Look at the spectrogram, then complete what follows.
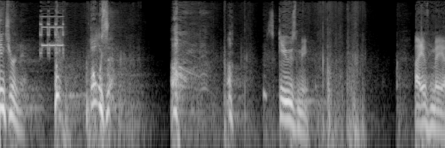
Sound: phone rings; laughter

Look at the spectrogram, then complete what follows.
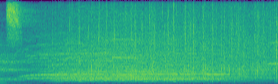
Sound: audience cheering

